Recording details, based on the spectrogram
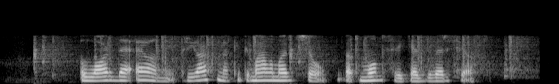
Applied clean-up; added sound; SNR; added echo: none; Coin (dropping); 18 dB; none.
